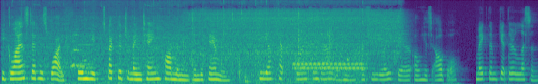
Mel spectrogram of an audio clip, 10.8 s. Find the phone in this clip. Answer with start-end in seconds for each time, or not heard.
1.3-1.9, 5.8-7.2.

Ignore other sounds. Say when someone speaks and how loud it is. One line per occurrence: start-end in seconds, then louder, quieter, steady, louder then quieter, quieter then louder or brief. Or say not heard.
0.0-10.7 quieter.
